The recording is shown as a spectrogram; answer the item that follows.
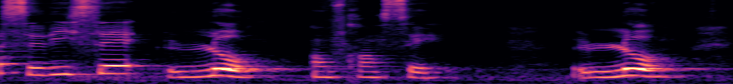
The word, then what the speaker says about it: eau: L'eau se escribe E-A-U, que se pronuncia O, como ya saben.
